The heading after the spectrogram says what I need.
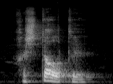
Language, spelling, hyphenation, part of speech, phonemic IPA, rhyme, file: Dutch, gestalte, ge‧stal‧te, noun, /ɣəˈstɑl.tə/, -ɑltə, Nl-gestalte.ogg
- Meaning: 1. figure, shape, appearance 2. stature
